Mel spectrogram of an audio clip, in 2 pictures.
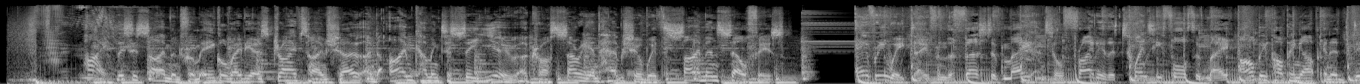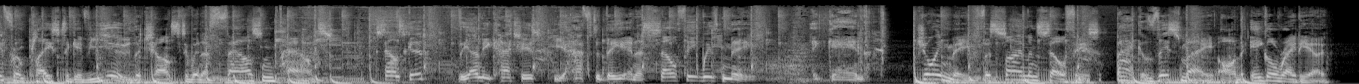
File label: english british promos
